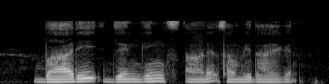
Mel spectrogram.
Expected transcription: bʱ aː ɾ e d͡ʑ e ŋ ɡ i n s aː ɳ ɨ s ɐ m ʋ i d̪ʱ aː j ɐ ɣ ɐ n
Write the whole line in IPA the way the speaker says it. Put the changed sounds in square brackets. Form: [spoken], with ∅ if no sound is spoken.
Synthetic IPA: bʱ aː ɾ [i] d͡ʑ e ŋ ɡ i [ŋ] s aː ɳ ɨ s ɐ m ʋ i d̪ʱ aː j ɐ ɣ ɐ n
